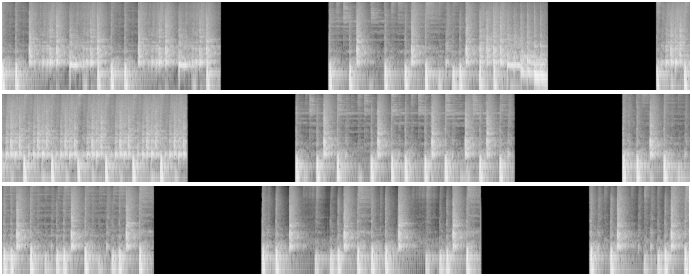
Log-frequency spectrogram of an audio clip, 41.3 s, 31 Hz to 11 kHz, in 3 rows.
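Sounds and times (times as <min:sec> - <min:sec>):
funky rock drumbeat: 0:00.0 - 0:04.4, 0:06.6 - 0:10.9, 0:13.1 - 0:17.5, 0:19.7 - 0:24.0, 0:26.2 - 0:30.6, 0:32.8 - 0:37.1, 0:39.3 - 0:41.2.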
